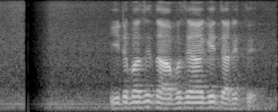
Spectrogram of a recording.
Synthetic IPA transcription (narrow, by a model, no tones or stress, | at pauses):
iːʈəpaset̪aːpəs̬ejaːɡet͡ɕaɾit̪ːḛ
